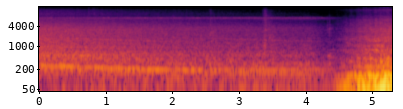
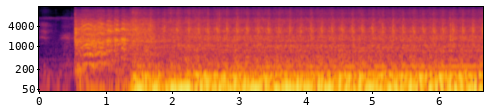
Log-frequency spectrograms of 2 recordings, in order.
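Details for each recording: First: 1986 Chevy C10 with Gen 6 454 big-block V8 at idle after swapping to COMP roller rockers: smooth, even drone, valvetrain tapping gone. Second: 1986 Chevrolet C10 with Gen 6 454 big-block V8 at idle: quick, light ticking about three per second from stock rocker arms tapping, out of adjustment because the cam is too aggressive; fixed with adjustable roller rockers, studs and valve lash.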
